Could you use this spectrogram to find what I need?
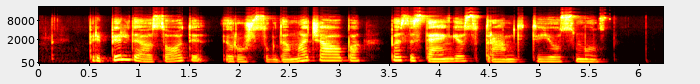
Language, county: Lithuanian, Vilnius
